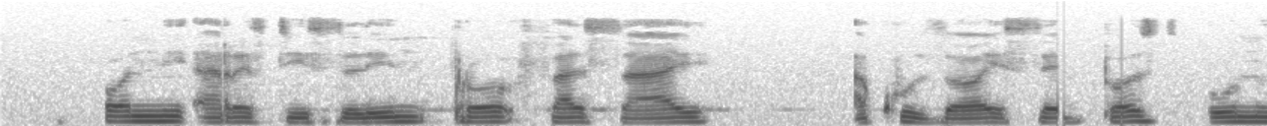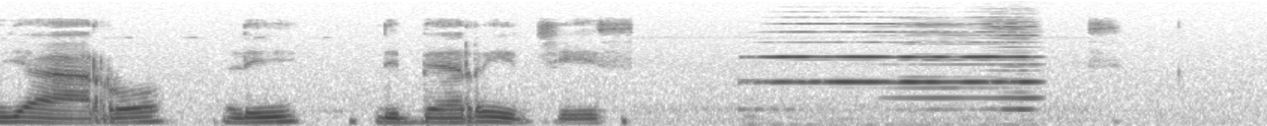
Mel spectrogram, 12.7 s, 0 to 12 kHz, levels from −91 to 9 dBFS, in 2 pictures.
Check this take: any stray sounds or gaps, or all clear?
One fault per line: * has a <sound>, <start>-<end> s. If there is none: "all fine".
* has a dropout, 5.3-5.3 s
* has a squeak, 10.0-11.6 s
